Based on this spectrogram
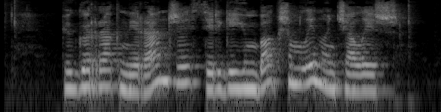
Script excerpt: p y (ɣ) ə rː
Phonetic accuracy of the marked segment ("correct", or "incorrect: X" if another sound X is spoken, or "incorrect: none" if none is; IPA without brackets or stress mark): correct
